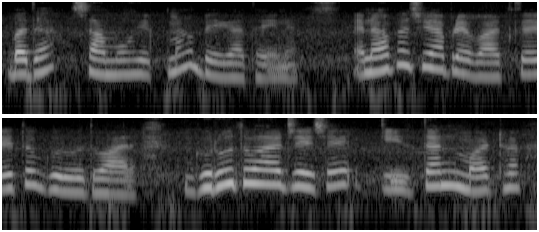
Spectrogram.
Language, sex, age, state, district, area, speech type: Gujarati, female, 18-30, Gujarat, Anand, rural, spontaneous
